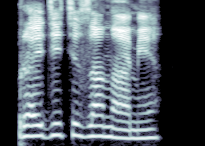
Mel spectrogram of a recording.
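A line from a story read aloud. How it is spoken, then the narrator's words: Flat, emotionless voice. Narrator (Russian): деревянным и безэмоциональным голосом сказала одна из служанок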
